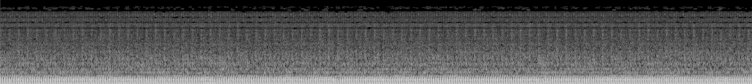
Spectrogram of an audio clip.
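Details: Ferrari F430 V8 at cold start: steady, even idle with a light, quick tick riding over it; ticking at cold start idle, source unclear.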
